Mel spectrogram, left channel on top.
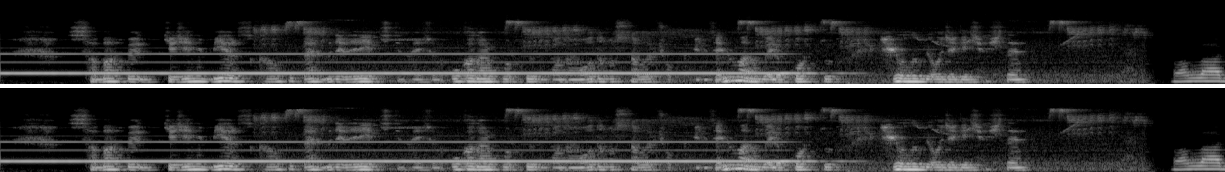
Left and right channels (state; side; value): identical; both; correlation 1.00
